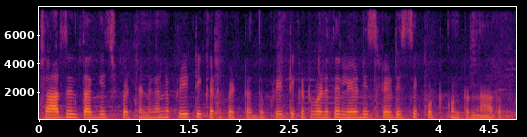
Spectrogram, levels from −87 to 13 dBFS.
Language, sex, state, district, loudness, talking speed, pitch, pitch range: Telugu, female, Telangana, Nalgonda, -22 LUFS, 175 wpm, 215 Hz, 205-225 Hz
